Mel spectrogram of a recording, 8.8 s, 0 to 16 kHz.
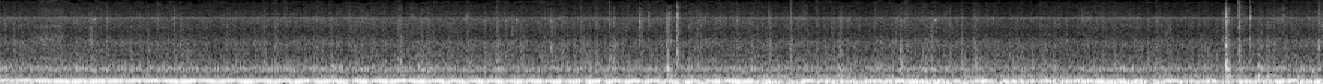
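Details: Jeep Cherokee XJ, 1993 block with 7120 head bored .60 over and a new IAC: low idle with an uneven, loping beat that stumbles every few seconds; rough idle, owner suspects the ripped downstream O2 sensor wiring.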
